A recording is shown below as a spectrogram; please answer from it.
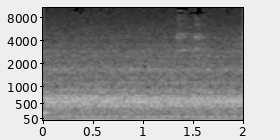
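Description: Steady background hum with an even band of hiss, unchanging throughout, with no distinct events.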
